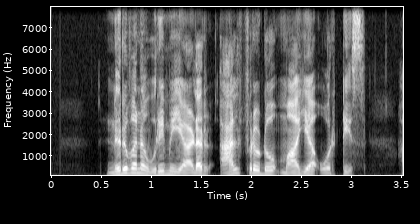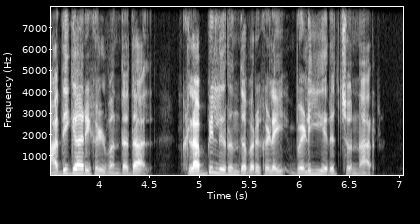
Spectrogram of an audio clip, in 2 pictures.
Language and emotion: Tamil, neutral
